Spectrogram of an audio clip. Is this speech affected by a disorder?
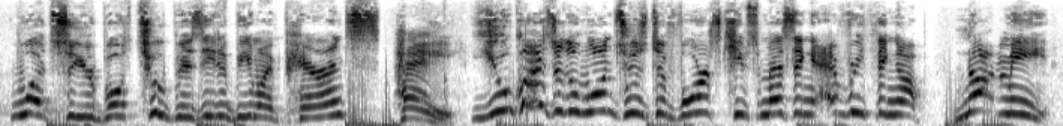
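No.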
